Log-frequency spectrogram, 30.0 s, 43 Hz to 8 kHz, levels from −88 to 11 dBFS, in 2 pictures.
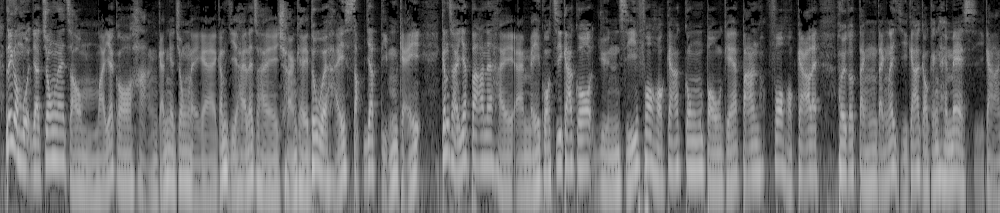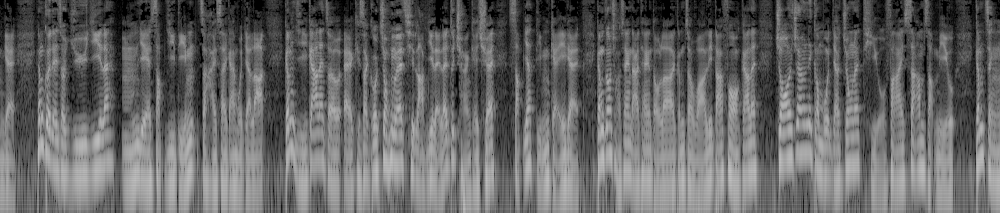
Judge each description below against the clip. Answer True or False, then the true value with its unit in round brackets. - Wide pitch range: True (5.9 semitones)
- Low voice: True (105 Hz)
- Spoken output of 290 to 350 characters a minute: True (310 characters per minute)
